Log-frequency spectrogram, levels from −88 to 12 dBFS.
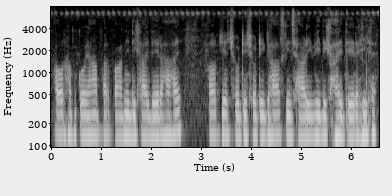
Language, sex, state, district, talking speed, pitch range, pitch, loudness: Hindi, male, Uttar Pradesh, Etah, 185 wpm, 130-135 Hz, 130 Hz, -15 LUFS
